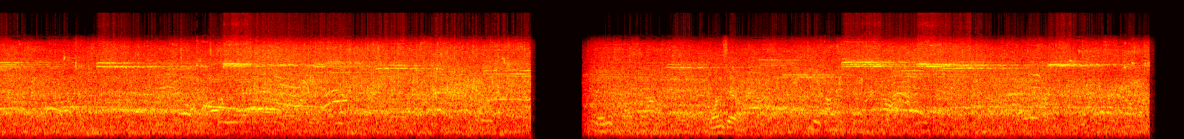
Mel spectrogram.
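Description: Echoing indoor sports-hall din: many voices calling and chattering from play on many volleyball courts, with ball hits and short high squeaks scattered through it. The sound cuts out completely for about half a second midway.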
